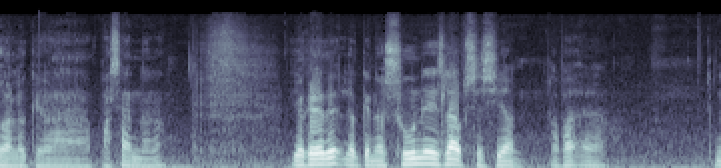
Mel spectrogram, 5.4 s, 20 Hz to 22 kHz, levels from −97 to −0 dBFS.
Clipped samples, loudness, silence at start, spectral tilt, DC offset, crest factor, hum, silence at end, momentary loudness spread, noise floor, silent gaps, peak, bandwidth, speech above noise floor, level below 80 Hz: under 0.1%; -15 LUFS; 0 s; -6.5 dB/octave; under 0.1%; 16 dB; none; 0 s; 21 LU; -37 dBFS; none; 0 dBFS; 15.5 kHz; 22 dB; -38 dBFS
